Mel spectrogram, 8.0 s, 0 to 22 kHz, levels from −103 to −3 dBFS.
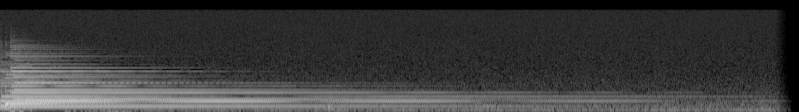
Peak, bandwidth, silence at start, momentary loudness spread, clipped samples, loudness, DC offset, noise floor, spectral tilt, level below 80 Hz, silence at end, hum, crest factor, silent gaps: -14 dBFS; 16 kHz; 0 s; 28 LU; under 0.1%; -33 LUFS; under 0.1%; -59 dBFS; -7.5 dB/octave; -62 dBFS; 0.3 s; none; 22 dB; none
